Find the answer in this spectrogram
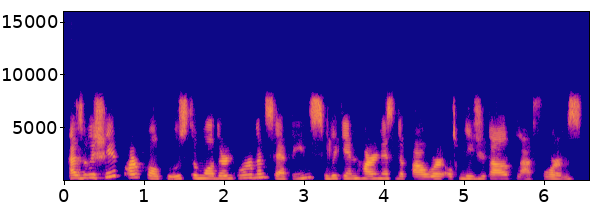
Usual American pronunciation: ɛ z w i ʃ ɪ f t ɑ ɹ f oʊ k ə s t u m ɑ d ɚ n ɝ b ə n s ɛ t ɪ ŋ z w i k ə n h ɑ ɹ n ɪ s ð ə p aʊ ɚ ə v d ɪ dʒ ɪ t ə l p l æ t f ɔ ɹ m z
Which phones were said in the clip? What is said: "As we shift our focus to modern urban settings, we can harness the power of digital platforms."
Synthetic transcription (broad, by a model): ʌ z w i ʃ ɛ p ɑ w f oʊ k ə s t u m ɑ d ɚ n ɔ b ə n s ɛ t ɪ ŋ s w i k ə n h ɑ ɹ n ɪ s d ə p aʊ ɚ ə f d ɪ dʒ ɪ t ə l p l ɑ t f ɔ ɹ m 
